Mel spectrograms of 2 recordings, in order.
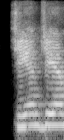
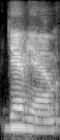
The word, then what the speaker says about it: Yam Yam: brother person and it was like jam Jam was sitting across from me or yam yam um jam Jam right no I think it's Jam Jam yeah I don't know it's Jam Jam uh it's spelled with a y That's why I um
